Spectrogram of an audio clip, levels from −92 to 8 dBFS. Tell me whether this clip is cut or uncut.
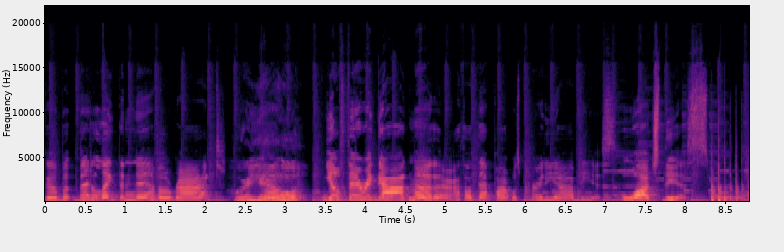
cut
